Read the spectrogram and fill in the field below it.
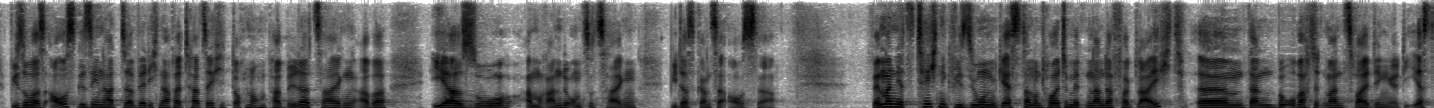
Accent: Berlin, Germany; ich komme aus Berlin

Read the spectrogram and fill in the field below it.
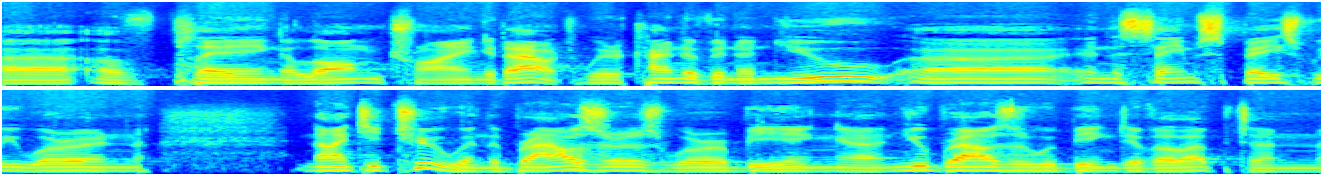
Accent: England, United Kingdom; I'm English. I'm English, but my mother's Austrian, lived in France.

